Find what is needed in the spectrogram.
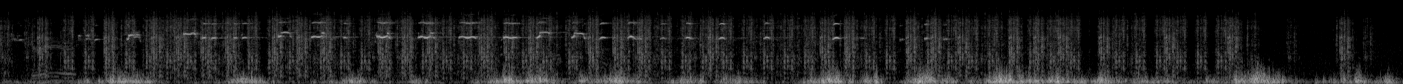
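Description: Bald eagles calling during mating: a fast chatter of thin, high piping notes that stops about nine and a half seconds in. Under the calls are irregular low rumbles and repeated short clicks.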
